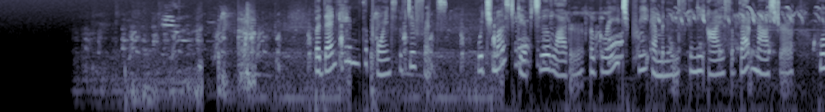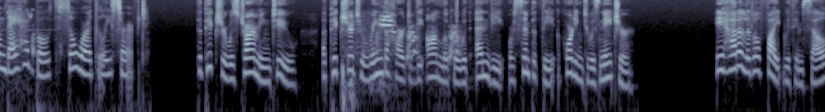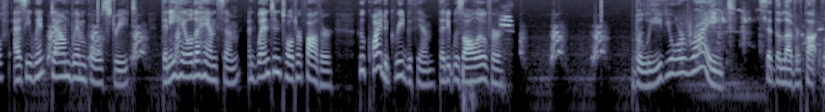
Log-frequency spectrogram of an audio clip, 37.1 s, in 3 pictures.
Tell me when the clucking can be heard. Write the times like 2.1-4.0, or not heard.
1.1-13.3, 34.9-37.1.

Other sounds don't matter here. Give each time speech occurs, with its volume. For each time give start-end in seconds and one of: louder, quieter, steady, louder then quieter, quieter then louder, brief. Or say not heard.
4.3-14.7 steady
15.3-21.9 steady
23.1-32.4 steady
34.2-37.1 brief.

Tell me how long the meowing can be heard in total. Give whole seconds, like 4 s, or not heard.
4 s.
